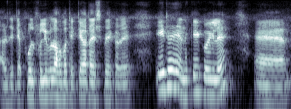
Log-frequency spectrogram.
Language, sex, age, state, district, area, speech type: Assamese, male, 60+, Assam, Lakhimpur, urban, spontaneous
